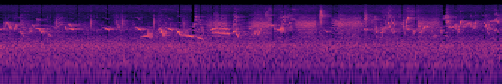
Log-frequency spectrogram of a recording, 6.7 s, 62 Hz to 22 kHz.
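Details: Early-morning Marsh warbler song from reeds in Upplands Väsby, Sweden, May 2020: fast, varied warbling of chirps, whistles and short buzzy notes, somewhat distant, over steady background noise.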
